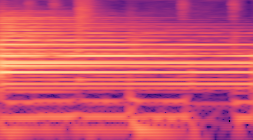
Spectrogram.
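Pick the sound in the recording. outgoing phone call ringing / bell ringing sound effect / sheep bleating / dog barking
bell ringing sound effect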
